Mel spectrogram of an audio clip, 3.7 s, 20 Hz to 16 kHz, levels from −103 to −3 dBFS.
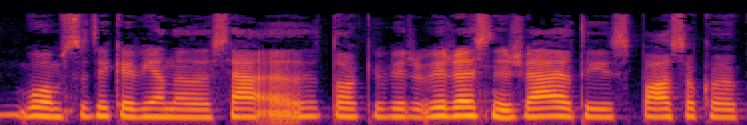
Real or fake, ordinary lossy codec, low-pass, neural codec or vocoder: real; MP3, 48 kbps; 14.4 kHz; none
